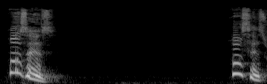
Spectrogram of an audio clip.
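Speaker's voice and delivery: high, sharp scornful cry; angry dismissal. Real, not acted. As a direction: spit out the word in anger. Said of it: "I'm getting angry".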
